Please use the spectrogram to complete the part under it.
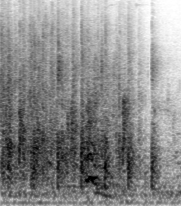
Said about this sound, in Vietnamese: Xin dâng cao một tràng vỗ tay thật lớn để tán dương tập thể các bác sĩ.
